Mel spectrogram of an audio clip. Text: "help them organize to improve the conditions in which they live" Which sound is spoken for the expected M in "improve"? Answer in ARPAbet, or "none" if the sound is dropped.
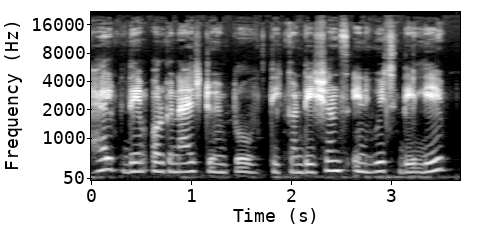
M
